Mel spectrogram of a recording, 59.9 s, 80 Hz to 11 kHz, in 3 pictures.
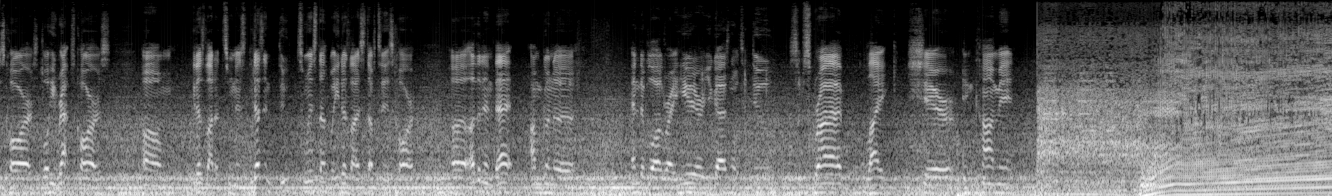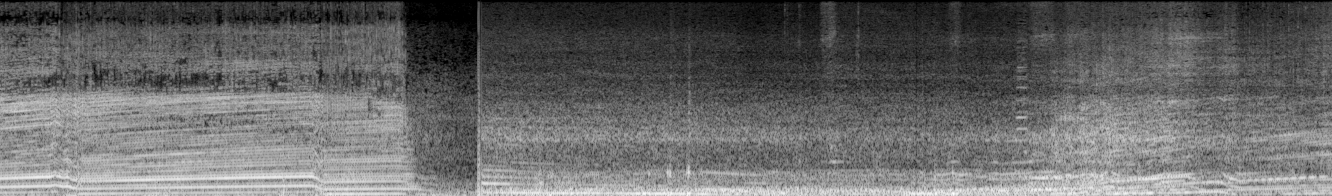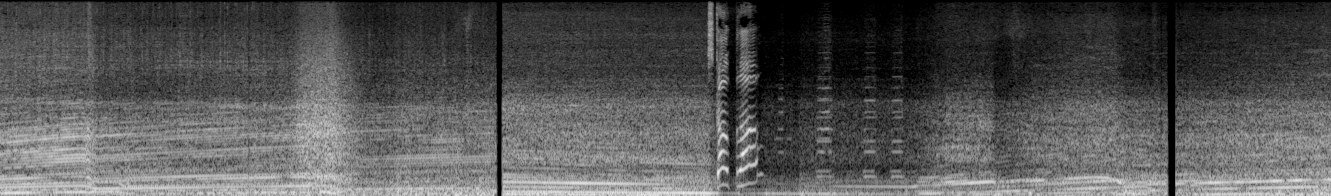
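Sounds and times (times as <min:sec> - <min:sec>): car engine accelerating through gears: 0:15.5 - 0:26.3, 0:27.1 - 0:50.6, 0:53.6 - 0:59.9.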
